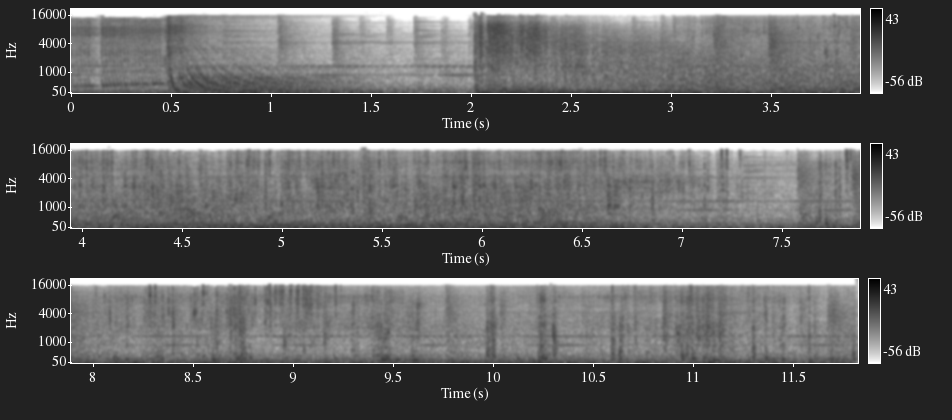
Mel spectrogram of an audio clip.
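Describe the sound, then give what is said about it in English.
A loud explosion erupts with a booming burst, then a second, heavier blast hits about two seconds in. After that comes a long, dense roar and rumble that stays strong to the end. “won't the explosion destroy us, too? Not if I fly us outside at top speed.”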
